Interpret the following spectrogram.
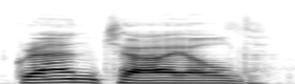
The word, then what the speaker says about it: grandchild: We don't really pronounce the D. We just say grandchild, please make a flash card like this.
